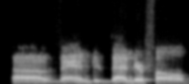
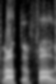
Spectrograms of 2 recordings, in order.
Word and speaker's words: Vattenfall: Vanderfall battery power as a service. Yes. Vattenfall. I'm probably Yeah, pronouncing it. Vattenfall, exact. Vattenfall.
